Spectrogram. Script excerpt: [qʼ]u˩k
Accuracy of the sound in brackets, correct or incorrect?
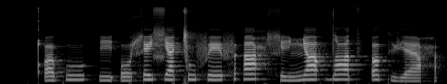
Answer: correct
